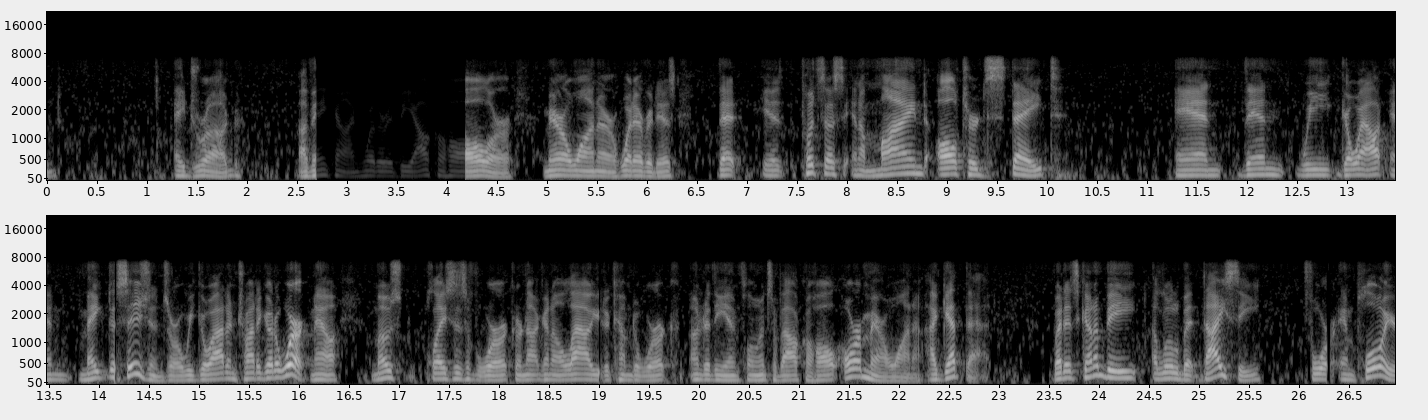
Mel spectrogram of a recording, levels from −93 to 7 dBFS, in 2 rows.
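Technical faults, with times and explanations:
Throughout: overdone noise removal. Background drops and breaks up into twinkling specks; quiet parts of the voice are pulled down with it.
2.69 to 4.19 s: audio dropout to a faint residue. After "a drug of" the speech cuts abruptly for 1.5 s, leaving only a faint trace about 35 dB down, likely a signal break with the path still live, until "or marijuana or whatever".
14.15 s, 18.99 s and 26.27 to 26.35 s: lost AMR speech frames. Single 20 ms losses after "go out and make" and "not going to allow" give brief dips or warbles, and a later 40 ms pair sinks toward near silence, as the decoder repeats old parameters at falling gain. The AMR wideband codec at 23.85 kbit/s underneath adds little audible coloration.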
